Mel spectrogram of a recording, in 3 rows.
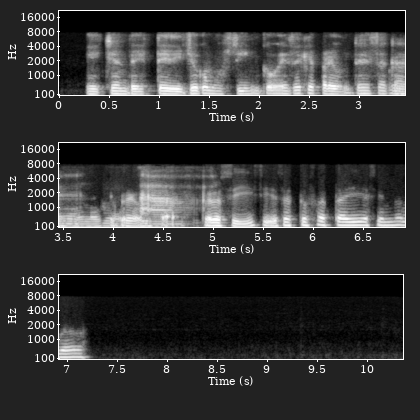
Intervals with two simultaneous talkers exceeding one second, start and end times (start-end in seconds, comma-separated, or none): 3.3-4.7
